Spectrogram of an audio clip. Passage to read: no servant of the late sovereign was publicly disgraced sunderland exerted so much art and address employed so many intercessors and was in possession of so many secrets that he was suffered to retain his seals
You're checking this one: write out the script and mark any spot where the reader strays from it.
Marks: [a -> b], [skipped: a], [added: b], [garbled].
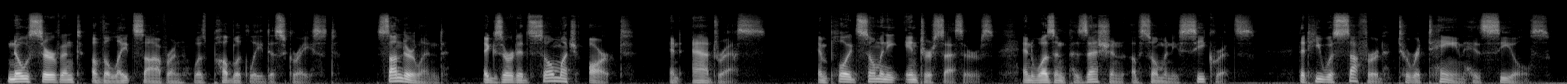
no servant of the late sovereign was publicly disgraced sunderland exerted so much art and address employed so many intercessors and was in possession of so many secrets that he was suffered to retain his seals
